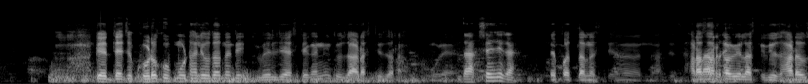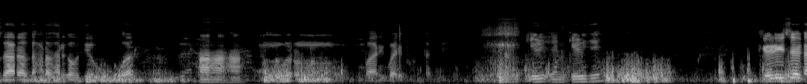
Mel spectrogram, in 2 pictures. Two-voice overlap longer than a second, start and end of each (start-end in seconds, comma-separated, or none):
none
